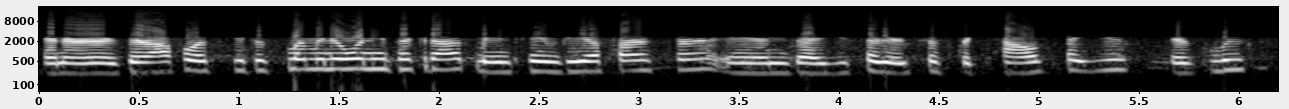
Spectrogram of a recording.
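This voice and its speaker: Woman, air traffic controller, rapid clipped instructions, aviation radio, clearly noisy transmission. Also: on the high side, steady tone. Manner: clipped procedural phrasing. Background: radio static and aircraft cabin noise.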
